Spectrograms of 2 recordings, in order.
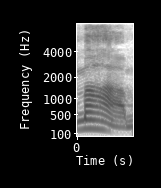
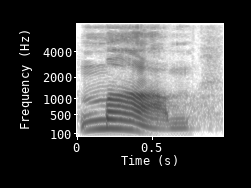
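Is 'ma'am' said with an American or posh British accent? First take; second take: American; posh British. First: It is said with an American accent. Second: It is said with a posh British accent.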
